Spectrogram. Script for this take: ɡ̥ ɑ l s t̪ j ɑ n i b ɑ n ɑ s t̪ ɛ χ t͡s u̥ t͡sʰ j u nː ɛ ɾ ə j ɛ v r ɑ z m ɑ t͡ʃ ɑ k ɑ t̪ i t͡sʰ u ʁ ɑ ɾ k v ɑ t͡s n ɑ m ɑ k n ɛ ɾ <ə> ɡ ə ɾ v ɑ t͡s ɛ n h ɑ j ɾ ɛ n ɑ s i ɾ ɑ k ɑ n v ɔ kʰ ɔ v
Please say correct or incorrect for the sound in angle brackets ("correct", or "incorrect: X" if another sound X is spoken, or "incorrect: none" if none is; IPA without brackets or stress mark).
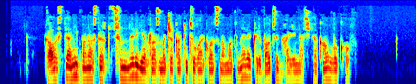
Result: correct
